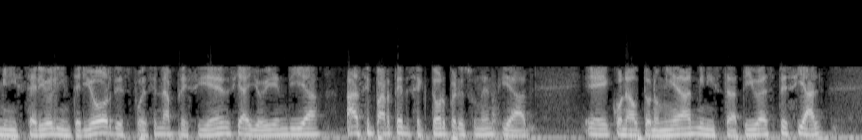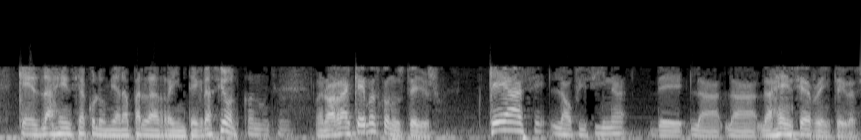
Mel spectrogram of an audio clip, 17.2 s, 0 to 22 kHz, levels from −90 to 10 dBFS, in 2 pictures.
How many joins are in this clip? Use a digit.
1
